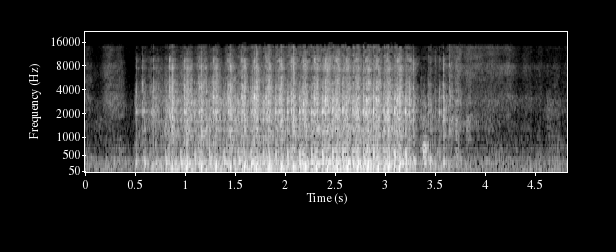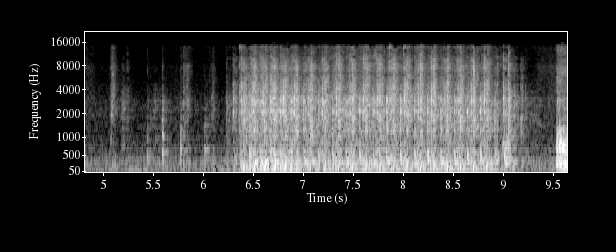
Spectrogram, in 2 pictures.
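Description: Sewing machine running at a steady fast stitch while topstitching a bag with lining and a flap, two long runs separated by a pause filled with small handling clicks.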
